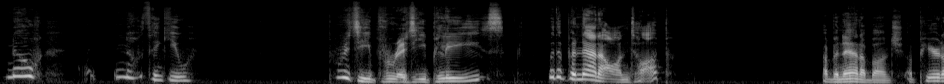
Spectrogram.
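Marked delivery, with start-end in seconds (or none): 0.0-1.9 very high startled squeak; shy mare squeaking no to her teasing friend. Acted. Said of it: "she squeaked". 3.3-6.7 lightly voiced mock begging; a hint of sing-song wheedling; pleading Discord.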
